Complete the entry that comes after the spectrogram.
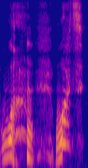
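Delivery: high, squeaky questioning what; baffled disbelief. Acted. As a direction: react with mock bewilderment, pitch shooting up. Baffled reaction to the accent.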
